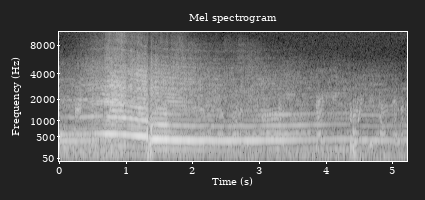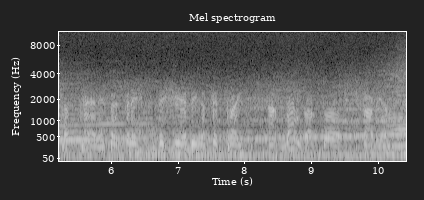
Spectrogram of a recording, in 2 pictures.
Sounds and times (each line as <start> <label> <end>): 0.0 Supersports 10.4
